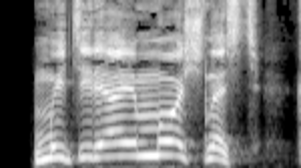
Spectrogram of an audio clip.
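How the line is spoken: Shout from cabin. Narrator (Russian): крикнула из кабины Сейхан

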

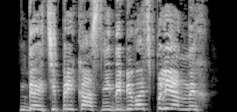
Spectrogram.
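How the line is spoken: Shouting, breaking into shriek. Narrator (Russian): Я кричала, срываясь на виск

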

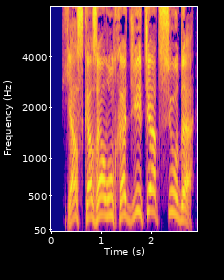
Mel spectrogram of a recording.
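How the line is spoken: Shouted. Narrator (Russian): закричал Лазарус

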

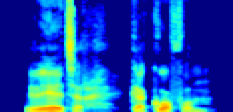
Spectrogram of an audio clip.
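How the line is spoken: Dry question. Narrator (Russian): сухо спросил звон

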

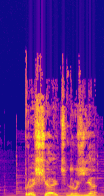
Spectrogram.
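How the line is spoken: Sobbing. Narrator (Russian): всхлипнул он

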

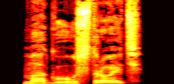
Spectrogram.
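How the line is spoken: Laughing. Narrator (Russian): Маттер засмеялся

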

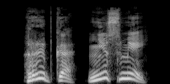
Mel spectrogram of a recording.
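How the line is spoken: Stern bark. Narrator (Russian): гаркнул Ки со всей строгостью и полным правом старшего

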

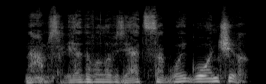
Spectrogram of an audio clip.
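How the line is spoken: Whispered. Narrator (Russian): прошептал он Хакатри

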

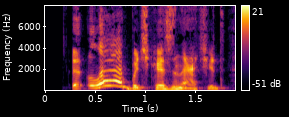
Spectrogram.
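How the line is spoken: Giggling old man. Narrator (Russian): сказал старичок, хихикая

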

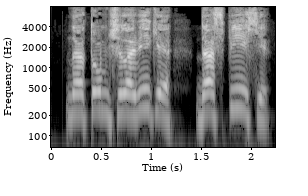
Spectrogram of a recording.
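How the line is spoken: Shout. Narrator (Russian): снова крикнула Доркас

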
